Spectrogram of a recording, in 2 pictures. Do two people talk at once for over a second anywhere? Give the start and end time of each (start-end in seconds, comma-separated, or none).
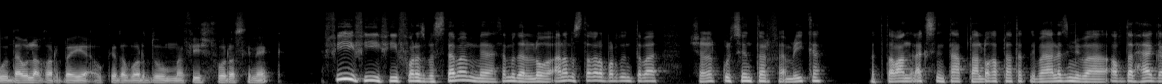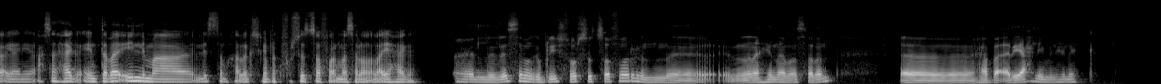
none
